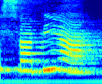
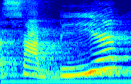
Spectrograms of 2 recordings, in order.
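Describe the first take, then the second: First: "sabiá" with the weight on the open last Á; stress on final Á. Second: "sabia" with the weight on BI; stress on BI. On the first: Teacher showing how accent changes a word, final Á stressed in "sabiá". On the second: Teacher showing how accent changes a word, BI stressed in "sabia". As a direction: stress the middle BI of "sabia", light final A. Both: Shown as a demonstration. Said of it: "de outra forma".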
